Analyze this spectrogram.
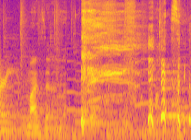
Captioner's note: laughing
